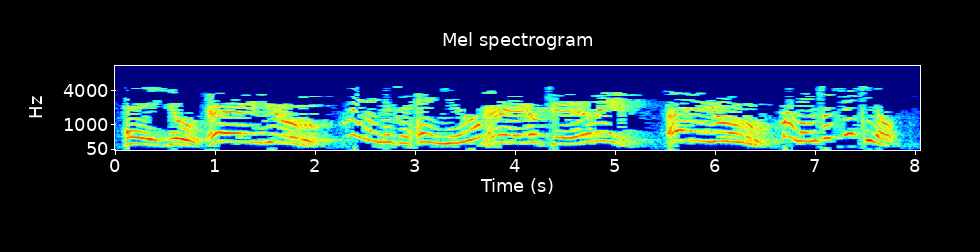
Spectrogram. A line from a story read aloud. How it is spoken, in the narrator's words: easy and careless way they all had of shouting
